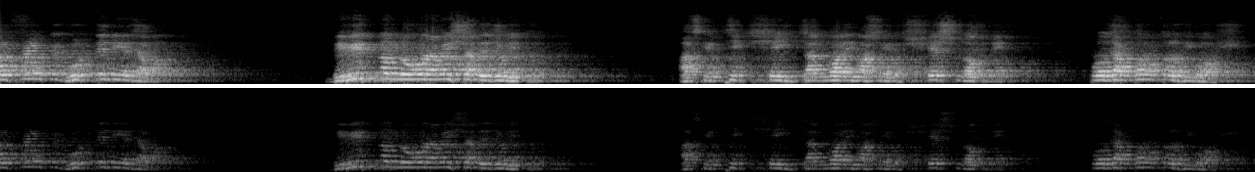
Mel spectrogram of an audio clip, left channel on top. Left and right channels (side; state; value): right; quieter; 22.7 dB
